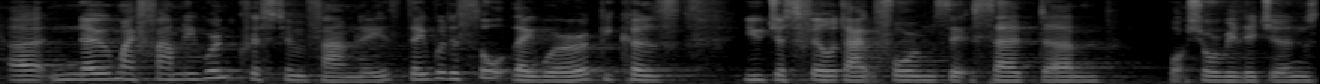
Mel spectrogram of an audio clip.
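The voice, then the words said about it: Bristolian English accent. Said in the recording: “my Bristolian accent”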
